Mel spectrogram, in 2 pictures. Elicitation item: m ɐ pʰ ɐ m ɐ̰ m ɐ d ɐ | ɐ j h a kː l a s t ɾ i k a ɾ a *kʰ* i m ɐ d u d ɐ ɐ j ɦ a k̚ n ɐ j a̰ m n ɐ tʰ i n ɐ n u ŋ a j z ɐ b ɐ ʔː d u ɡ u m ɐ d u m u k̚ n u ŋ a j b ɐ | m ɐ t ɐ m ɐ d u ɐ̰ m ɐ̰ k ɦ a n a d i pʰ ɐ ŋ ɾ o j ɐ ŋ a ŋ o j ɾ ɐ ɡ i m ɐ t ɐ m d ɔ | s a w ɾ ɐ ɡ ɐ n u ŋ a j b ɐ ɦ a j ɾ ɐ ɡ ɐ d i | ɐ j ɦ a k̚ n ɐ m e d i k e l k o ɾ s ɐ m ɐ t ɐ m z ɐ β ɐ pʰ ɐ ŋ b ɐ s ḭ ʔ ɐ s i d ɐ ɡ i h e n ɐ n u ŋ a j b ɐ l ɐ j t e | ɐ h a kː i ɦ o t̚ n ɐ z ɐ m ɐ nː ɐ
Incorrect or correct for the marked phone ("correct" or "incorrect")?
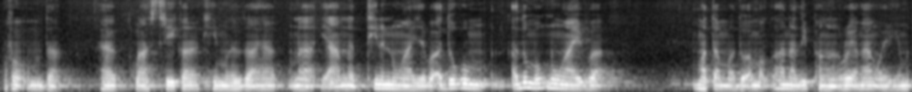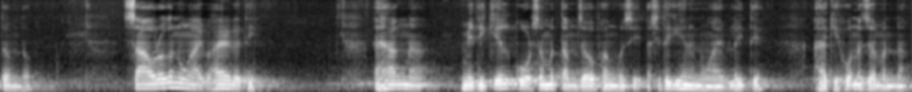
correct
